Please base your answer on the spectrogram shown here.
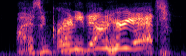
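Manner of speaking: very high theatrical stage whisper. Playing a character who stage-whispers to another character, stage whisper. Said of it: "stage whispers to the other one".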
